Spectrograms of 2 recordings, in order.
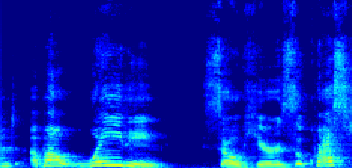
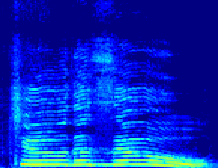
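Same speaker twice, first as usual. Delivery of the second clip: excited reveal; 9 semitones higher, slower than usual. Acted. Answering her own question to kids.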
